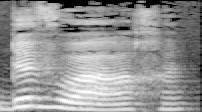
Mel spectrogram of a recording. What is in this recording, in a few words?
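"devoir", French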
